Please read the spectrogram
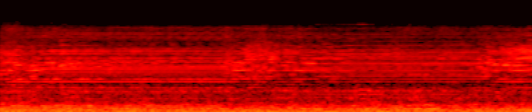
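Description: Electric hair clipper running with a steady buzz.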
